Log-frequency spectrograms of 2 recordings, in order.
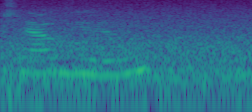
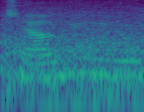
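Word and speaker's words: ChiaoGoo: So, just so you know, I bought these little, they're from Chowgu. I said it right this time. Chowgu.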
